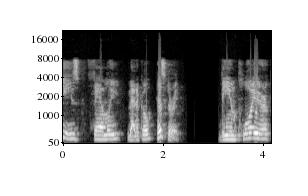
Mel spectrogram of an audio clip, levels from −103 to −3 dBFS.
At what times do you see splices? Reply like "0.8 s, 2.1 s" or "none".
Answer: 2.9 s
